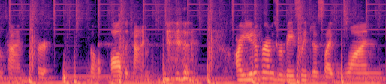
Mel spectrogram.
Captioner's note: laughs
